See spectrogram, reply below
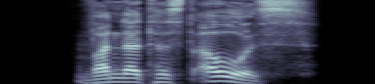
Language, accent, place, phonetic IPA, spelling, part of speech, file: German, Germany, Berlin, [ˌvandɐtəst ˈaʊ̯s], wandertest aus, verb, De-wandertest aus.ogg
- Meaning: inflection of auswandern: 1. second-person singular preterite 2. second-person singular subjunctive II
